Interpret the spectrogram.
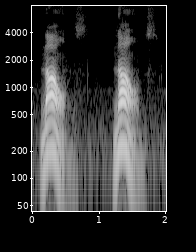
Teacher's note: nouns is flat because got only one syllable nouns all is one syllable all is one vowel sound okay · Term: mono syllable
